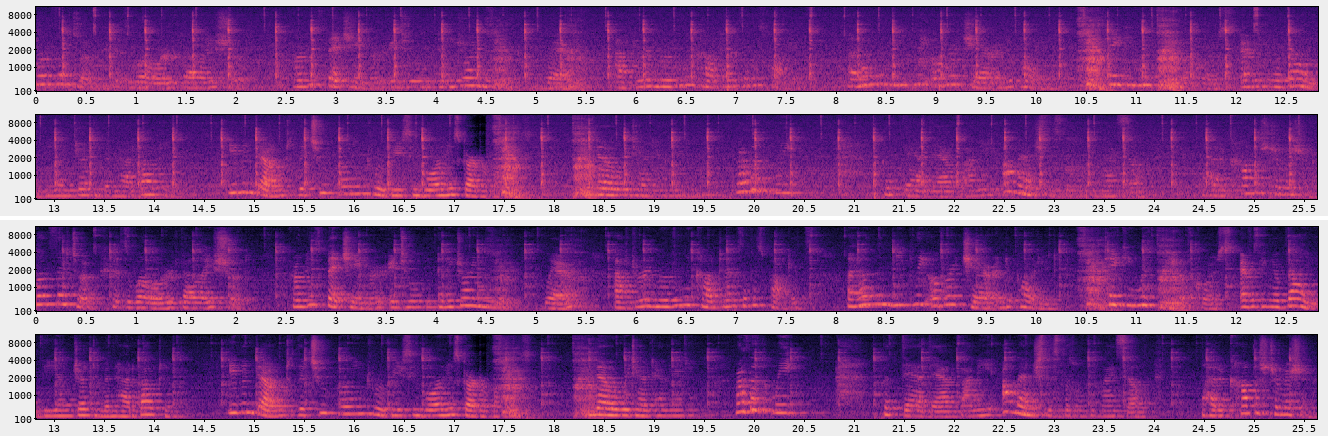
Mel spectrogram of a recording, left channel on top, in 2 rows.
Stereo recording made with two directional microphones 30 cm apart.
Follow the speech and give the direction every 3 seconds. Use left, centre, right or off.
right, right, right, right, right, centre, right, right, right.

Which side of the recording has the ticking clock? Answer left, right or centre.
left.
